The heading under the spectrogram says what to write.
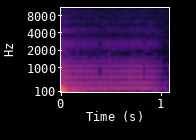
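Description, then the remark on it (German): A low, steady electronic buzz hums continuously for about a second, fairly quiet, from the speaker's own mobile phone vibrating, with no voices over it. “ah, das ist mein Telefon gell?”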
